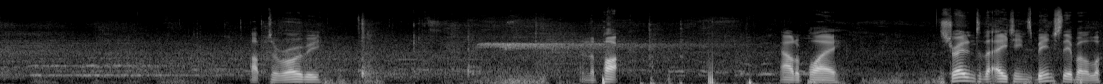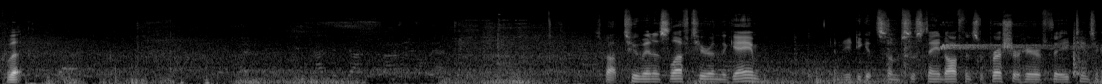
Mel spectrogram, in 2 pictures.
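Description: Skates scrape and carve across ice.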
